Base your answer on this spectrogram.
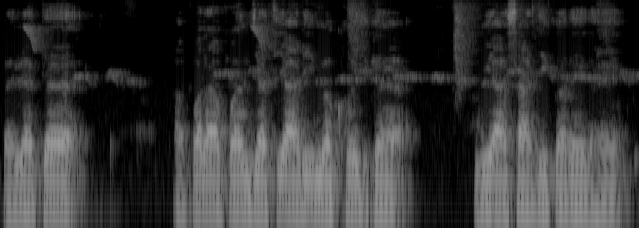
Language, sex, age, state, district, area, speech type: Maithili, male, 60+, Bihar, Madhepura, rural, spontaneous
